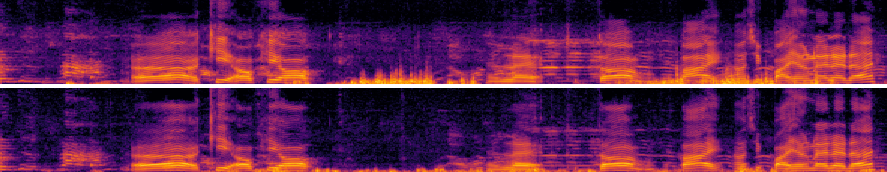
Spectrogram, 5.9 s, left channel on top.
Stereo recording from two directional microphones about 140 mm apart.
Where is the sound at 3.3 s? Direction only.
30° right (ahead or behind).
